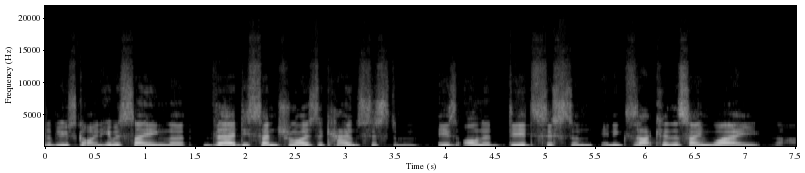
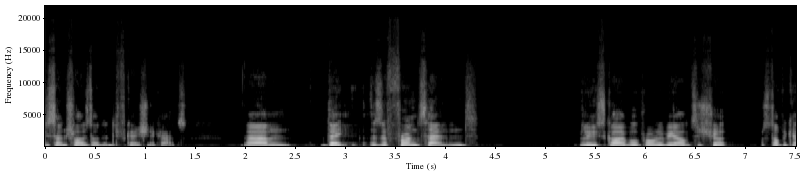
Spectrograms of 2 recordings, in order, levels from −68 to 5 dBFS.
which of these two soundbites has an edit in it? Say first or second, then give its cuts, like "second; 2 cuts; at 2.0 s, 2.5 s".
first; 1 cut; at 1.5 s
